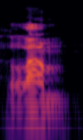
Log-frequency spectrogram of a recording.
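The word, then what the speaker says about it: ل: Nomor 11 hurufnya ada satu, yaitu lam. Cara bacanya lam, lam, atau la, la, la.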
